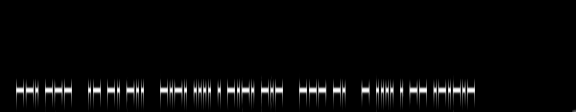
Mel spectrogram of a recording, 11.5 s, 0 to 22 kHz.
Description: Morse code, heard as a keyed tone, about 25 wpm, 700 Hz. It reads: GO AND CHECK ON THEM.
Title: Sentences from Top 1000 Words - Review Part 3 - 25wpm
